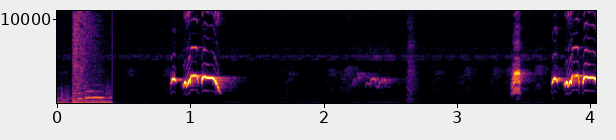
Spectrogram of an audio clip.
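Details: Sooty-headed bulbul lure call without filler: short bright warbled phrases of two or three slurred notes, separated by pauses of about a second, with a brief low thump at the start.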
